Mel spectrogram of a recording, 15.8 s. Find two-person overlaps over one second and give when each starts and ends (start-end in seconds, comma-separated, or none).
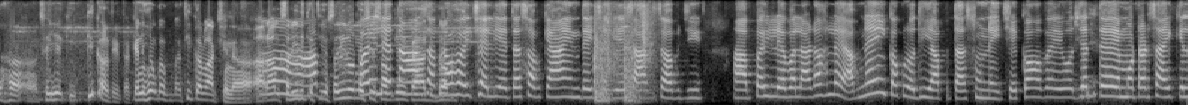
none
